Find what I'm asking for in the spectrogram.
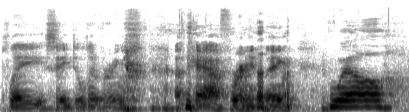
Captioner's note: both chuckle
